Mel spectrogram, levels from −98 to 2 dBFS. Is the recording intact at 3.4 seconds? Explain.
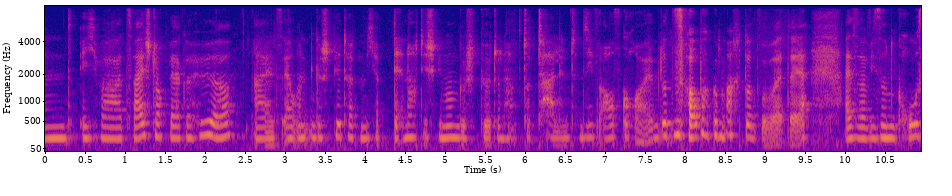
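Yes, the audio is intact at 3.4 seconds, with no dropout, click, distortion or other fault at that point.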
